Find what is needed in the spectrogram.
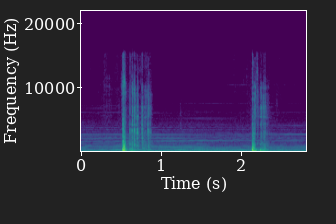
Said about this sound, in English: All right, you've heard some rolls. You've heard some metal dice thumping.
